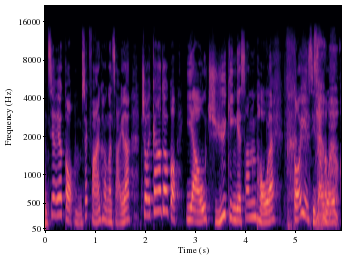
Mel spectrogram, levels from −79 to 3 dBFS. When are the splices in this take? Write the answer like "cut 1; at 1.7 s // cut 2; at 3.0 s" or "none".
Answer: none

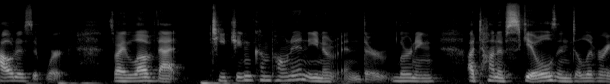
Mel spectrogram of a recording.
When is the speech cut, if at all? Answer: none

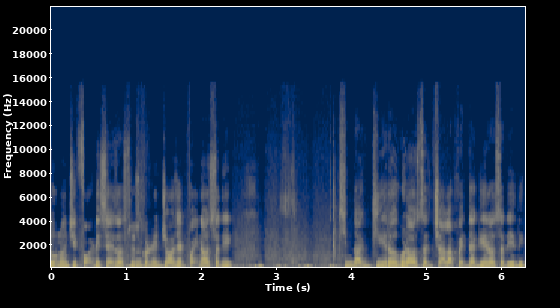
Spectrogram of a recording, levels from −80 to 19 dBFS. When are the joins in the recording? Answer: cut 1; at 1.0 s

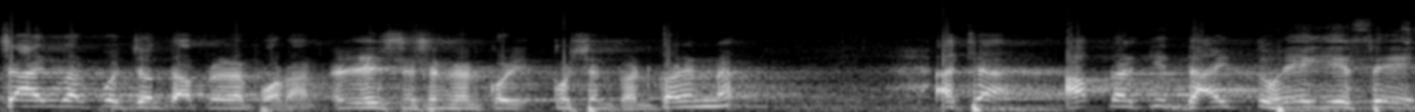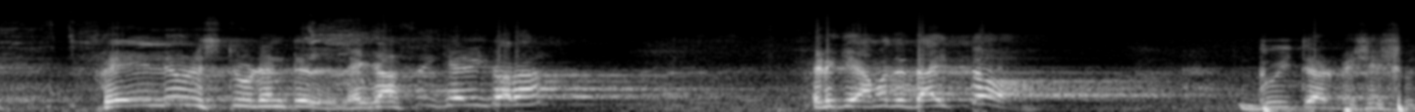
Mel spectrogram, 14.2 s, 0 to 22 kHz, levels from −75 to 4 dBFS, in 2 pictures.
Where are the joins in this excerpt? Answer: none

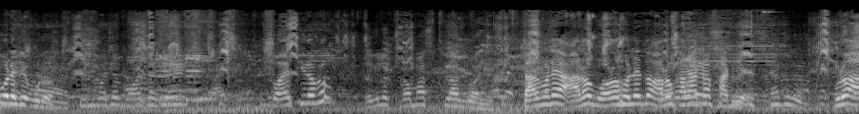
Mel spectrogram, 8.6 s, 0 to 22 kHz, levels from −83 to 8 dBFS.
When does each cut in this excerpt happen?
cut 1; at 2.7 s

